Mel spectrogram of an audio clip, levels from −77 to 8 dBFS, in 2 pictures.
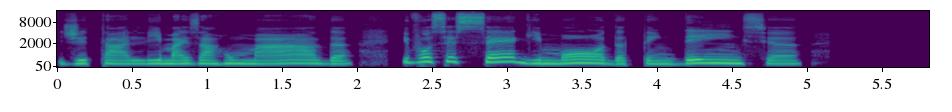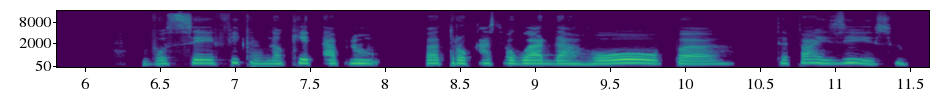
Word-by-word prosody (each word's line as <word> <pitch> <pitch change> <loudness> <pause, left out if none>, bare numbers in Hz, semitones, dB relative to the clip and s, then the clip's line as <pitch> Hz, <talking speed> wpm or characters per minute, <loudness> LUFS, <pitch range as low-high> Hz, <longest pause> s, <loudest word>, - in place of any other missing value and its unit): de 170 0 0
estar 170 -1 -2
ali 165 +2 0
mais 165 0 +1
arrumada. 165 0 0 0.3
E - - 0
você 260 +3 +3
segue 245 -7 +4
moda, 175 -1 +3
tendência? 165 0 +1 1.4
Você 175 +4 -2
fica 200 -2 -7
no 165 0 -4
que 190 - 0
está 180 -1 -3
pro 175 -1 -2 0.3
pra 175 -1 0
trocar 175 0 -3
seu 175 0 -4
guarda-roupa? 165 -1 +1 0.3
Você 180 - -6
faz 190 -4 -3
isso? 165 -5 -5
170 Hz, 120 wpm, -23 LUFS, 160-185 Hz, 1.4 s, segue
